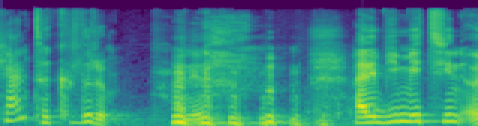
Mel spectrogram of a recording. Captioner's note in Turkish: Gülüyor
